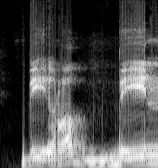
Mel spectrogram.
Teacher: 3 second পরিমাণ গুন্নাহ করে পড়ব।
